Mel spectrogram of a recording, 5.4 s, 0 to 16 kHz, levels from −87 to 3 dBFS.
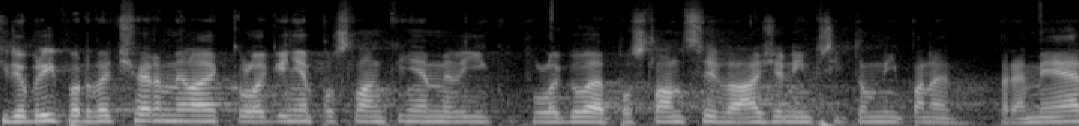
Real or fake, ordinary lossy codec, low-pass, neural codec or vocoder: real; Opus, 32 kbps; 14.4 kHz; none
